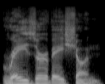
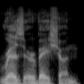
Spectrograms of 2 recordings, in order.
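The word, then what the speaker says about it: réservation: It's pronounced Ray Zerve Shanun, darling, not reserve.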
